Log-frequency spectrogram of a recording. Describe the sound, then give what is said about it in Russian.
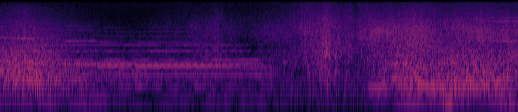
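Heavy sea waves roll evenly against the shore one after another, swelling into a louder surge midway, with a steady low humming drone running underneath. No one speaks. “Тяжелые волны мерно и ровно катились одна за другой, едва приподнимая одинокую лодку, причаленную к берегу.”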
